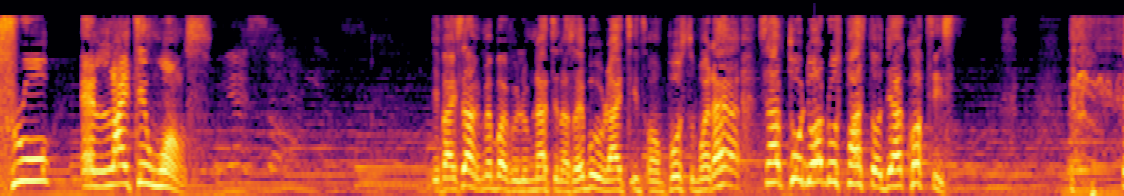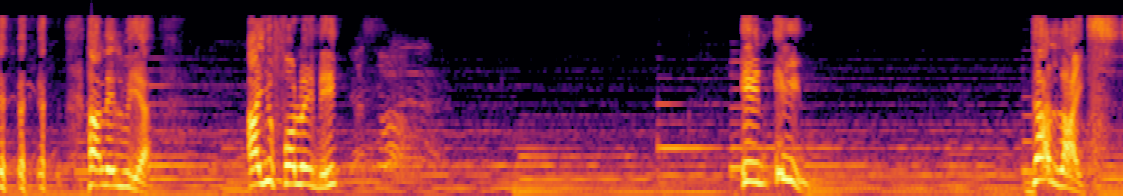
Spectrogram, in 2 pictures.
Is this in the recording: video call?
no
